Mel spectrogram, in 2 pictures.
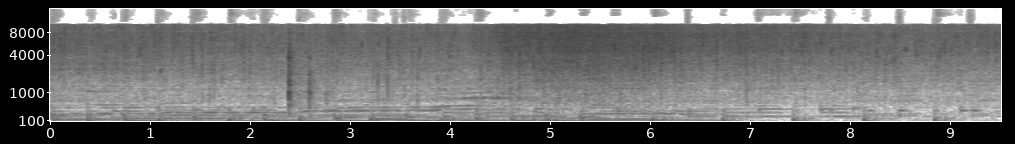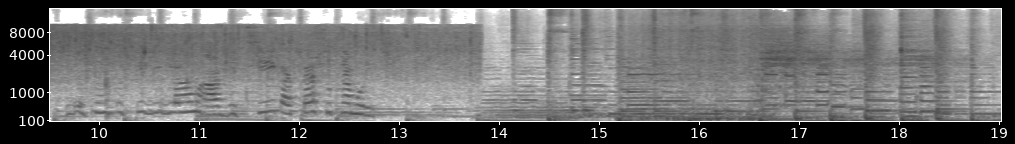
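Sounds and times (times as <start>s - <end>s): garlic sizzling in hot oil: 0.0s - 13.8s, 15.4s - 18.5s.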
